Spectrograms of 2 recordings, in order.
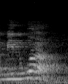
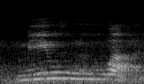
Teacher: Jadi bacanya bukan minwa, tetapi dibaca miwa, langsung masuk ke huruf wa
